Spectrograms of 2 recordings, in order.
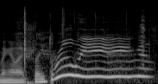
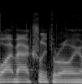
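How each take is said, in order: First: High, stretched whine on "throwing"; mock despair. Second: Said in the usual way. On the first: Real, not acted. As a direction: whine it up at yourself. Same words said thrice.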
